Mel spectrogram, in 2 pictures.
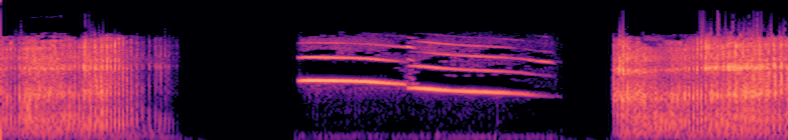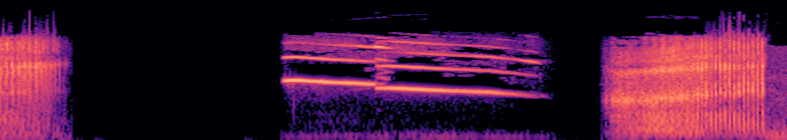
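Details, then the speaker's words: Porcupine snoring: repeated breath cycles of a rough, hissing snort alternating with a high, falling two-part whistle, about three cycles. "This is what a snoring porcupine sounds like."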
